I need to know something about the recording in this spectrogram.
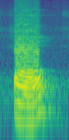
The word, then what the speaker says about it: un: 2 3 and four one is uh uh and uh it's like you've been punched in the gut if you're trying to think how to say it uh uh okay du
